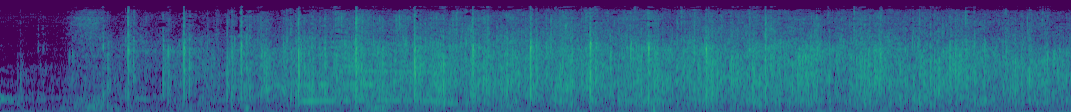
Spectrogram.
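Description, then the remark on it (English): An audience breaks into sustained applause at news of a woman's cancer being healed, many hands clapping in a dense, steady wash that swells quickly and holds for several seconds with no voices over it. “I appreciate that you would clap over something like that, but I was actually mad.”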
